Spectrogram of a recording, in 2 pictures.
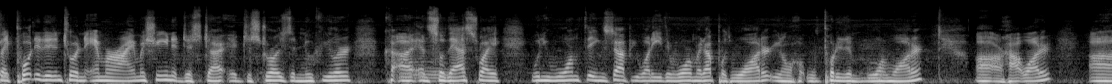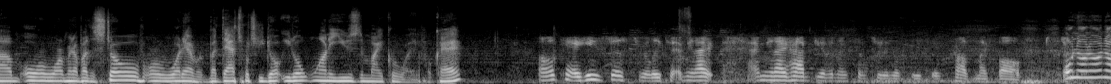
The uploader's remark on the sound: Live from the MyTalk booth at the MN State Fair to take your dog and cat questions.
